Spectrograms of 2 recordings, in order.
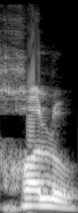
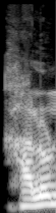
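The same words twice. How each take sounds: First: খলু with a rounded "kho" first syllable; correct Arabic vowel. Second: খালু with an open "aa" after the first consonant; wrong vowel. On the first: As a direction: say খলু starting with খ, not খা. (খা নয়, খ দিয়ে খলু) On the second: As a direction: say খালু with খা, the mistaken reading. (আ-কার দিয়ে ভুল খালু) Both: Shown as a demonstration. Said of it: "খালু না কিন্তু".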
